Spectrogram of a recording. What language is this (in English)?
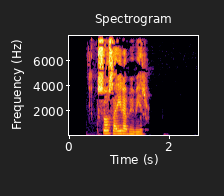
Galician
